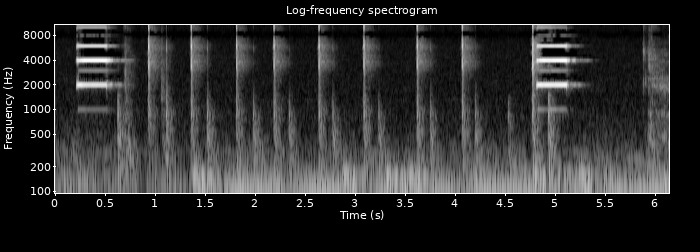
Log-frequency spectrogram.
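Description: Jura X9 professional coffee machine beeping once, then clicking evenly a little over twice a second over a low hum, and beeping again near the end, as its buttons are pressed to call up the total cup counter.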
